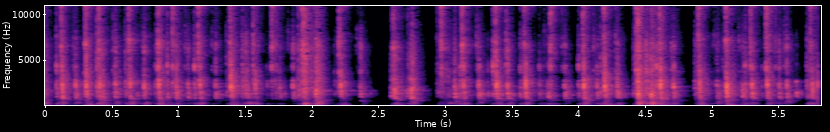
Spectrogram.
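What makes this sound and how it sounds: Fingertips of both hands type steadily on a full-size, backlit, typewriter-style mechanical keyboard with an aluminum body and round plastic keycaps. Dense, bright, clicky taps follow one another quickly with very short decay, pausing briefly near the middle.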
